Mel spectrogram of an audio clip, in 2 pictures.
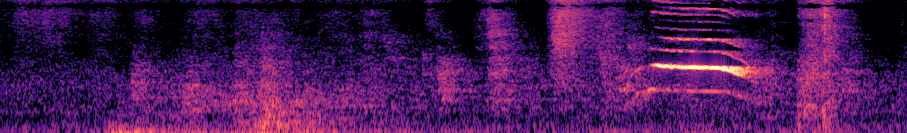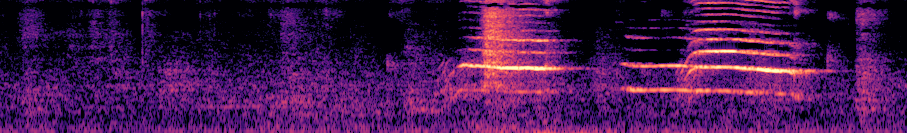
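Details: A rescued street cat, one of a mother and daughter who lived seven years as strays in Haeundae, South Korea, one with a bone broken in a traffic accident that healed unset; three drawn-out falling meows after a quiet start, light background noise.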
